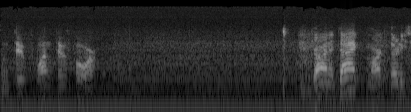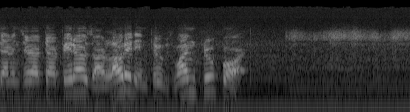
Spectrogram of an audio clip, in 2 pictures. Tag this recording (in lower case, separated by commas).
speech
